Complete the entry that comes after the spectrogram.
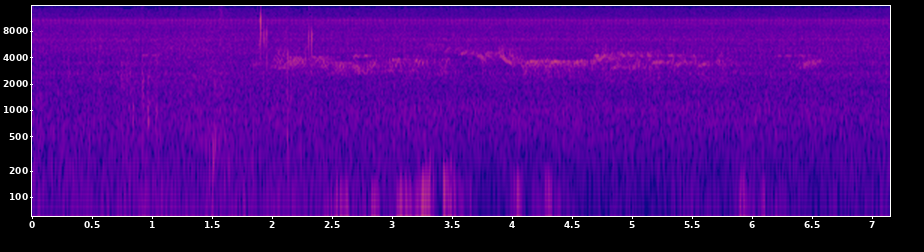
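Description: A small songbird singing a long twittering, warbling phrase, with a few dull low thumps near the middle over a steady outdoor background hiss.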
